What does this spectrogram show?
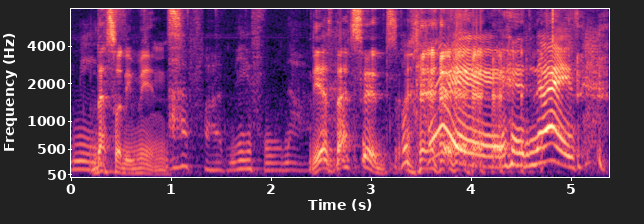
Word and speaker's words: Afamefuna: Afamefuna. Afamefuna. May my name never be forgotten. So that's what it means. That's what it means. Afamefuna.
